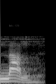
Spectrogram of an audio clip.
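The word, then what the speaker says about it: naan: আবার এখানে N double A এন, N double A এন, N double A এন মানে এর উচ্চারণটা হবে নান, নান, অর্থাৎ আয়ের মতো।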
